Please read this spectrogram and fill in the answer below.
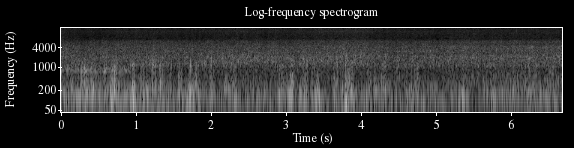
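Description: Speedboat underway: a steady engine hum under the rush of water along the hull and wind on the microphone, with frequent short thumps.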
